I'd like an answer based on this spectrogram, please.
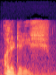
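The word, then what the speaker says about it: Aletris: আর আই এস ইংরেজিতে বাংলায় আমি করেছি অলিটারিস কোন কোন জায়গায় অল্টারিস বা অলট্রিস এরকম ভাবে বলা আছে মনে রাখবেন ব্যাপারটা একই উচ্চারণ ইংরেজির উচ্চারণ বাংলায় করতে গেলে একটু অল্টার করে যেতেই পারে আমরা ধরে ধরে যেটা করেছি এটা হচ্ছে অলিটারিস অলেস এটাকে কোন জায়গায়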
